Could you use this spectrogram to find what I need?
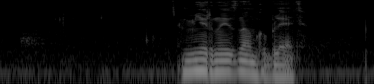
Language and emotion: Russian, angry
